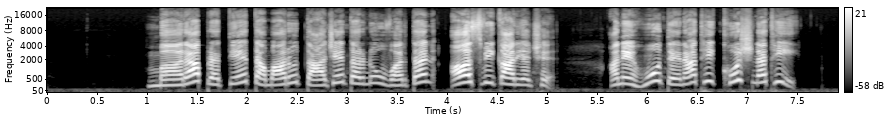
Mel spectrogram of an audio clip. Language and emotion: Gujarati, angry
